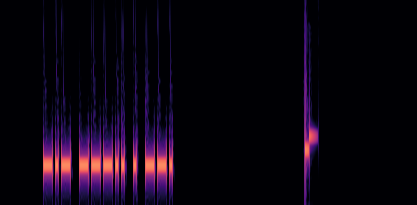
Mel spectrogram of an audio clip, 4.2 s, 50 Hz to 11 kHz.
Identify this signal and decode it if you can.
Morse code, heard as a keyed tone, about 40 wpm, 700 Hz. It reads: K8EG
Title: USA Call Signs - 4 Characters - 4x Character Spacing - 40wpm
